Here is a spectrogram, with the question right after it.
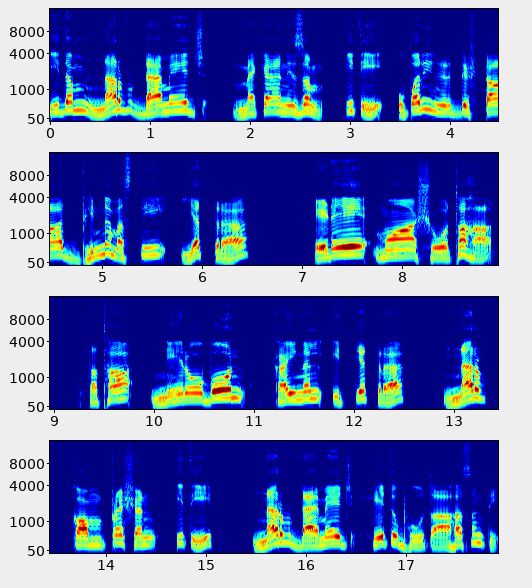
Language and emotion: Sanskrit, neutral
